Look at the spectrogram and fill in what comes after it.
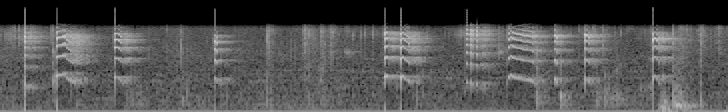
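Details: Yorkshire terrier named Bertie watching his toy indoors, giving high, squeaky whines and yelps in short bursts, some sliding downward, with brief clicks between them.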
